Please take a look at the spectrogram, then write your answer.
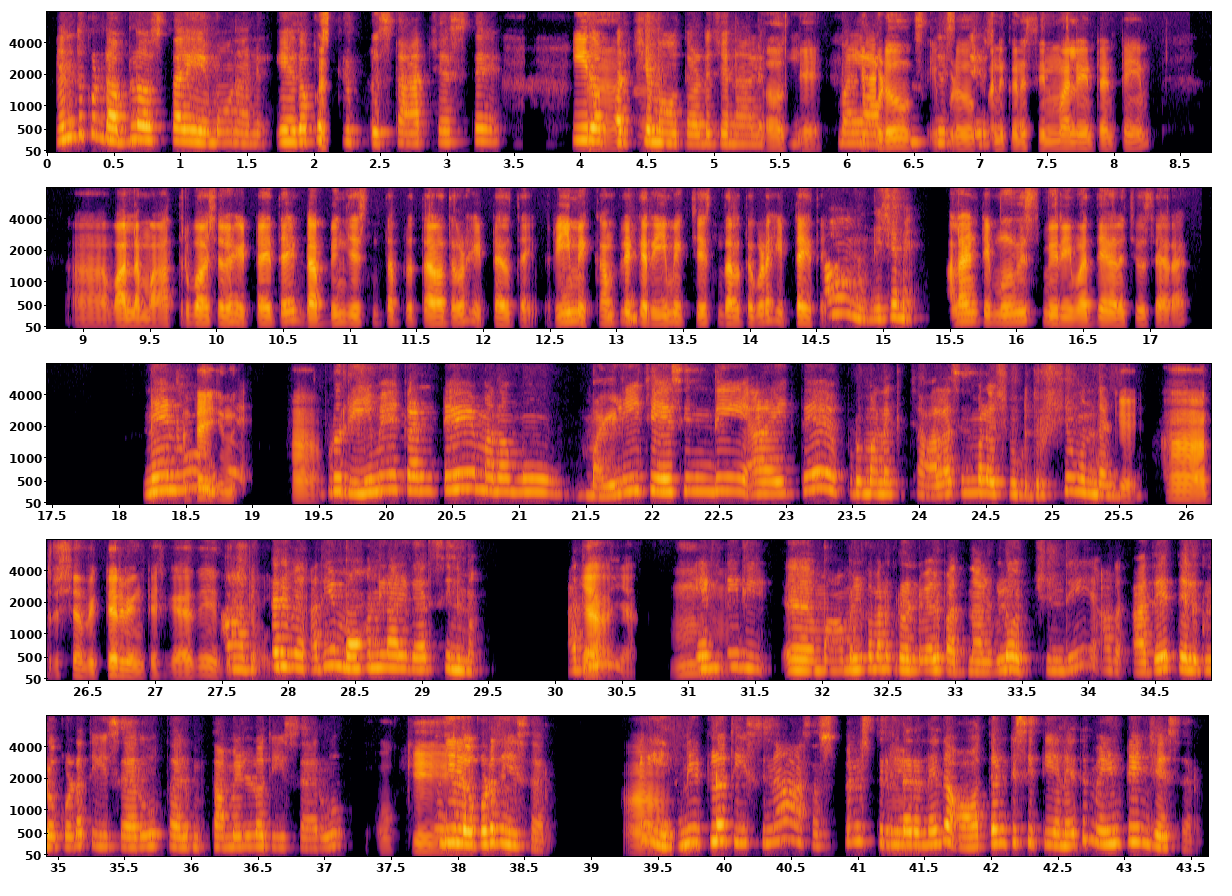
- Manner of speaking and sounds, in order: chuckle; in English: "స్క్రిప్ట్ స్టార్ట్"; in English: "యాక్టింగ్ స్కిల్స్"; in English: "హిట్"; in English: "డబ్బింగ్"; in English: "హిట్"; in English: "రీమేక్, కంప్లీట్‌గా రీమేక్"; other background noise; in English: "హిట్"; in English: "మూవీస్"; static; in English: "సస్పెన్స్"; in English: "ఆథెంటిసిటీ"; in English: "మెయింటైన్"
- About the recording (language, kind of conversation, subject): Telugu, podcast, రీమేకుల గురించి మీ అభిప్రాయం ఏమిటి?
